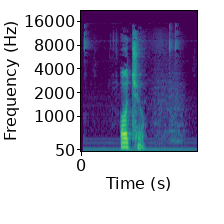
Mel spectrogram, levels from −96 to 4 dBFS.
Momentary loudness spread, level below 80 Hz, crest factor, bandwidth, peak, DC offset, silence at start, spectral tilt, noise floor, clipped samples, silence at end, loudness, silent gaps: 27 LU; -54 dBFS; 22 dB; 15 kHz; -4 dBFS; under 0.1%; 0.8 s; -4.5 dB/octave; -57 dBFS; under 0.1%; 1.1 s; -21 LUFS; none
